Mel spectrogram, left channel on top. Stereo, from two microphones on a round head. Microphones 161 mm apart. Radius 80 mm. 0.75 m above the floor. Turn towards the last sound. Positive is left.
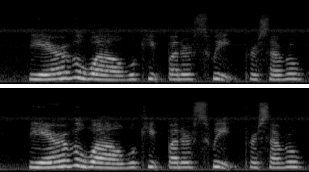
turn(degrees=-20)  # may be behind; listen again after turning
